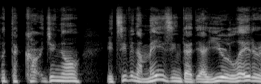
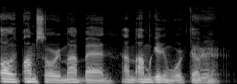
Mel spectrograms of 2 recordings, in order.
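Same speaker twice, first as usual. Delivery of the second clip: put-on clenched mumbling, lower pitch; 6 semitones lower than usual. Retelling how Sobers would apologize mid-rant: imitating Sobers clenching and mumbling. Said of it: "I was expecting Sobers to go mid-rant, like".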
